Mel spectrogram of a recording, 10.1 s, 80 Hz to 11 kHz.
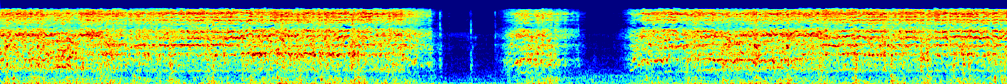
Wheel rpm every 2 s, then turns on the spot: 160, 150, 40, 120, 160.
none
